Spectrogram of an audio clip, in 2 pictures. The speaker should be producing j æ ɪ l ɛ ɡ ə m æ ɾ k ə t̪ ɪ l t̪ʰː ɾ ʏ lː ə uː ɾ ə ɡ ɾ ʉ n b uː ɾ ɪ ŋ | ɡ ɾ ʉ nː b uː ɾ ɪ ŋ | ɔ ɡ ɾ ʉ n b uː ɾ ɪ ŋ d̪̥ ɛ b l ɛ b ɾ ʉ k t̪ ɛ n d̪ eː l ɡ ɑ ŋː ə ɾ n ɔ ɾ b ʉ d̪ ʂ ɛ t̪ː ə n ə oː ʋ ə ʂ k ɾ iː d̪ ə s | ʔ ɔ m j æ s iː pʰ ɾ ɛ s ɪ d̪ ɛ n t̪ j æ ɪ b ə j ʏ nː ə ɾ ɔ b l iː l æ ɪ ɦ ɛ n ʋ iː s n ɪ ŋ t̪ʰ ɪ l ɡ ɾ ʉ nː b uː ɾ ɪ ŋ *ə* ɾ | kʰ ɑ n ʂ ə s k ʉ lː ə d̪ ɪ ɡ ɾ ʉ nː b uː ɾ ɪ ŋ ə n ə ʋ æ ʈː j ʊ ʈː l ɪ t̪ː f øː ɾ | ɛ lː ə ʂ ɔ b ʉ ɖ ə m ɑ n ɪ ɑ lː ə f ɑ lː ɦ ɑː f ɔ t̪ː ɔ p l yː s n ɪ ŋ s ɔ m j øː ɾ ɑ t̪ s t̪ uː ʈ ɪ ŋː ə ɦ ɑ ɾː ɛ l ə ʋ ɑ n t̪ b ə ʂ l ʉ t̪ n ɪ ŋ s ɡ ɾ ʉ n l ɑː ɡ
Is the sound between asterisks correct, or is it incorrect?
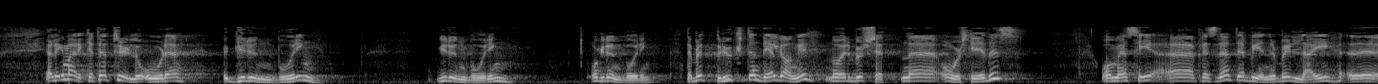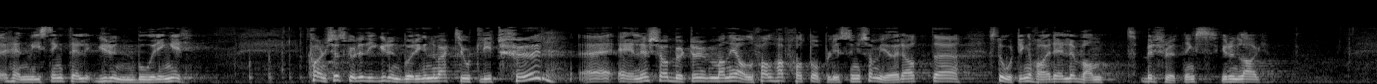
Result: correct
